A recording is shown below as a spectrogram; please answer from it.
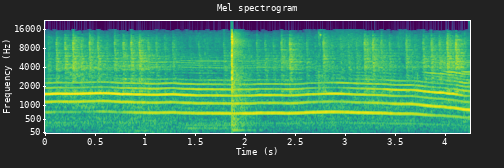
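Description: A man's long, high-pitched wailing laugh held on nearly one pitch, sliding down slightly near the end; it is an inserted reaction-meme sound effect. A single sharp click sounds about halfway through.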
